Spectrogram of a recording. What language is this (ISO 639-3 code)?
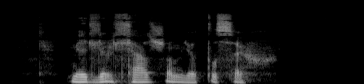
kbd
